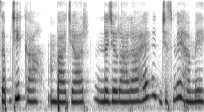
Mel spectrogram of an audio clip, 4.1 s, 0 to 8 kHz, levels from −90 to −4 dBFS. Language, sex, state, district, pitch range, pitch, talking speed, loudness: Hindi, female, Bihar, Gaya, 280-320 Hz, 285 Hz, 145 wpm, -20 LUFS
